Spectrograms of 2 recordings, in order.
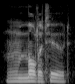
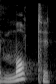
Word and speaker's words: multitude: But we don't say multitude. We say multitude. And so the tude has a little accent on it.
